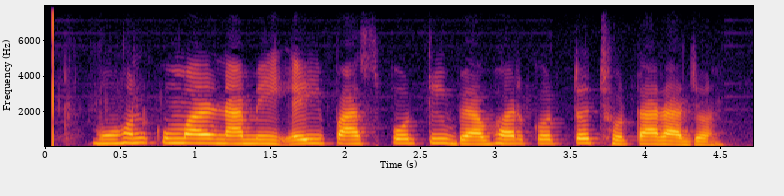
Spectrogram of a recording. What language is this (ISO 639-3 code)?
ben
